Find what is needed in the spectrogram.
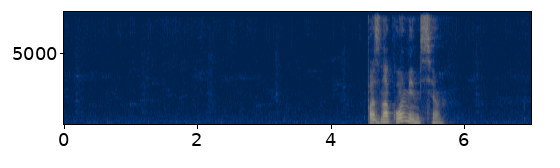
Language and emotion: Russian, neutral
